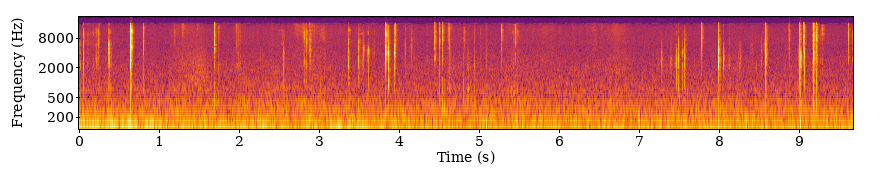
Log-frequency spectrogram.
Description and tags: Playing with lego 02
Clicking in lego bricks, lego pieces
